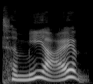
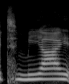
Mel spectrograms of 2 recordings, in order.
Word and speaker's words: Tamiae: At the center of Athenian sacred finance were the Tamiae, also known as the treasurers. And by the way, Tamiae is spelled Tamiai, and there were different levels to the Tamiae.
